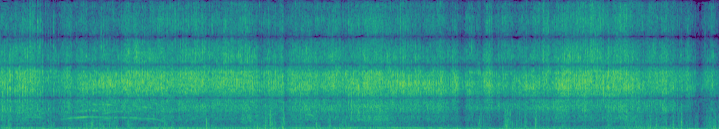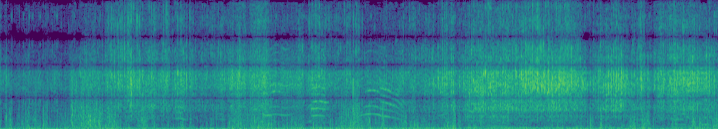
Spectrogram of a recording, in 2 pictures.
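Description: Demolition derby car engines running hard under load, a steady loud drone that shifts in pitch as the locked cars push against each other and a wheel spins in the dirt, with crowd voices.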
